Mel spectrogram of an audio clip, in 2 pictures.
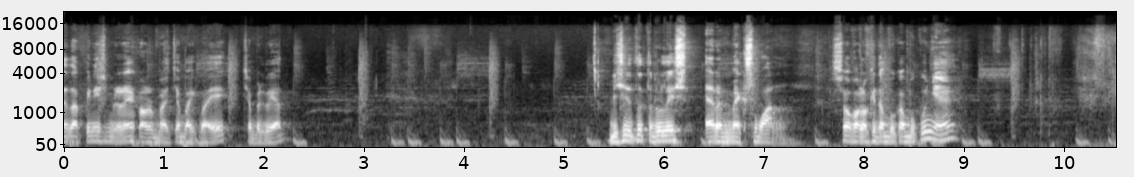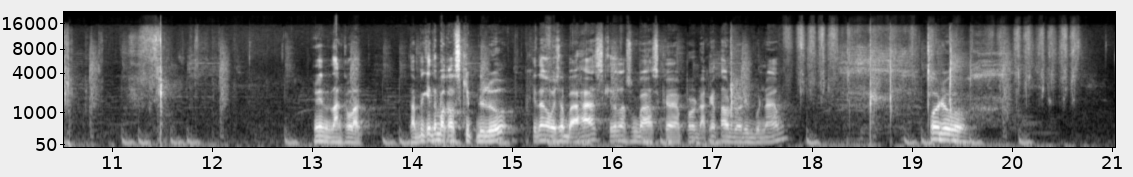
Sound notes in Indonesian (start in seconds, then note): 11.0 suara kertas dibalik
